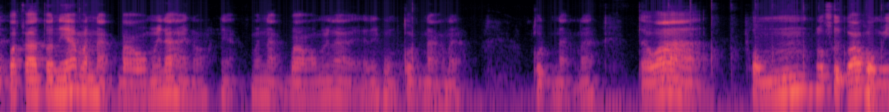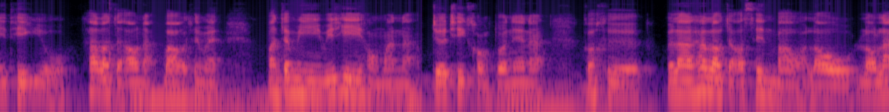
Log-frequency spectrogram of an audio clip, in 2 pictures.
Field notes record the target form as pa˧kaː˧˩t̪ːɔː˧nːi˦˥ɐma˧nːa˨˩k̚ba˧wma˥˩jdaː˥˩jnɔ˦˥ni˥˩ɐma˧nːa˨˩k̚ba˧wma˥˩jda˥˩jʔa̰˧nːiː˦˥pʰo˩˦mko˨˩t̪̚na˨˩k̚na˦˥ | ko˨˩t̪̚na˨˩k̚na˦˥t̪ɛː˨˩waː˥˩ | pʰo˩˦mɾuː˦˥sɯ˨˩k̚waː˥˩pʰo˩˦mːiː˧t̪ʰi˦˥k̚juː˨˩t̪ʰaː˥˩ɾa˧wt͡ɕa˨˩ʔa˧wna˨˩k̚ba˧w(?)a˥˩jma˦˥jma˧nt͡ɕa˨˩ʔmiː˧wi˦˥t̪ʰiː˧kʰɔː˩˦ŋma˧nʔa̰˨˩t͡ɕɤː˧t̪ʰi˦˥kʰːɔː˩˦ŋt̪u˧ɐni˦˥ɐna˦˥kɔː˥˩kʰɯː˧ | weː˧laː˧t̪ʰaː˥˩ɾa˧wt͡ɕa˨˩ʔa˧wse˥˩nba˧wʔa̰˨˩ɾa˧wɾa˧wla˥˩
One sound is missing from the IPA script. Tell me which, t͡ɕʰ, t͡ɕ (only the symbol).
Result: t͡ɕʰ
